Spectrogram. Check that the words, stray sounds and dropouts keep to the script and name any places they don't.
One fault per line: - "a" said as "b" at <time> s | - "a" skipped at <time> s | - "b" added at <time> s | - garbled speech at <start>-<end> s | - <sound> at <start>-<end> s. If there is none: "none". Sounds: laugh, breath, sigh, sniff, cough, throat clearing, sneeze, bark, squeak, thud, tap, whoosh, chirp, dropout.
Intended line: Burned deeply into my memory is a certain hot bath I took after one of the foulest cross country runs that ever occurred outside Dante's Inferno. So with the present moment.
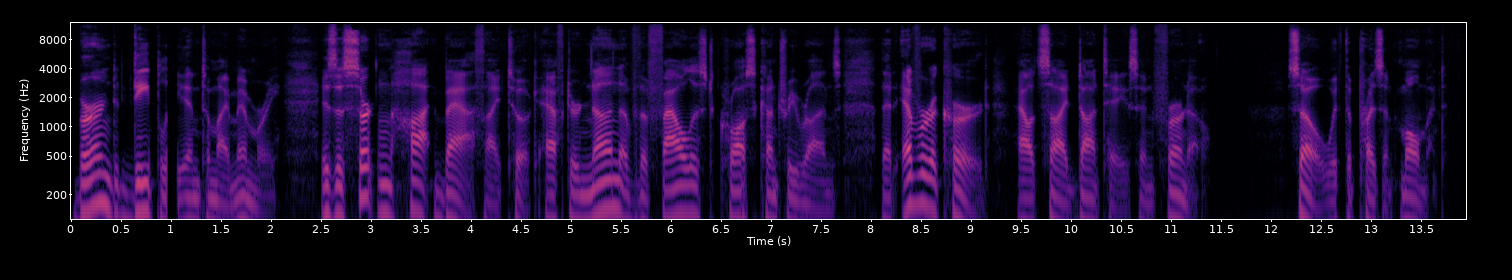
- dropout at 0.9-1.1 s
- "one" said as "none" at 5.1 s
